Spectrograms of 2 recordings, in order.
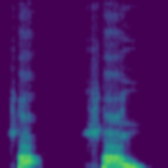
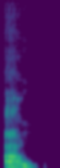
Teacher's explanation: El dictongo alfa y upsilon, igual, podemos decirlo rudo, ha, how, o podemos decirlo suave, au.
